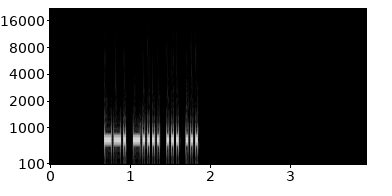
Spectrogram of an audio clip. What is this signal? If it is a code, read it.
Morse code, heard as a keyed tone, about 40 wpm, 700 Hz. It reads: G6SS
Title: DXCC-100 Call Signs - 4 Characters - 40wpm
